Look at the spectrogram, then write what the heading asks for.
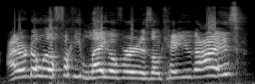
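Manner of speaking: loud, high, fast exasperated yell; shouting. Acted. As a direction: blast it out in disbelief. Exasperated outburst reading the message.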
